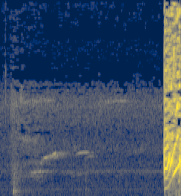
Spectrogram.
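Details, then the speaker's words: Pool alarm in a quiet room gives one sharp high-pitched beep and flashes green as a magnet switches it from surveillance mode to swim mode. "Hop, un bip, ça vient de clignoter en vert. On est passé en mode baignade."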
